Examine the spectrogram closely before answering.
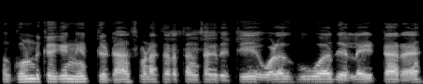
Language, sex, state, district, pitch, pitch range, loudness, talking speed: Kannada, male, Karnataka, Bijapur, 120 Hz, 120-125 Hz, -17 LUFS, 170 wpm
